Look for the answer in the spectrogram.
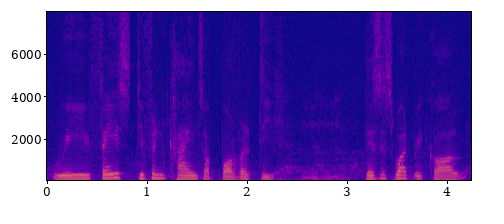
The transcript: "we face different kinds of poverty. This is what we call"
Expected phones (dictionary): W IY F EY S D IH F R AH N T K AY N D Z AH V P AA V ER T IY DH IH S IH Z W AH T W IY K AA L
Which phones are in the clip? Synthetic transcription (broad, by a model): W IY F EY S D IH F R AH N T K AY N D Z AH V P AA V ER T IY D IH S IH S W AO T W IY K AA L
